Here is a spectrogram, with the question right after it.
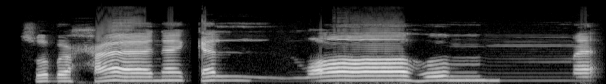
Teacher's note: سبحانک، صبح با پہ کلکلا ہوگا، ہا الف مدہ ہے، ایک الف کے برابر کھینچ کر پڑھیں گے، نہ باقی کسی بھی حرکت والے حرف کو کھینچنا نہیں۔ سبحانک، اور کاف کو اللہ کے لام کے ساتھ ملایا جائے گا۔ سبحانک اللہم، اللہ کے لام کو موٹا پڑھا جائے گا، اس کے اوپر مد اصلی بھی ہے، ایک الف کے برابر کھینچ کر پڑھیں گے۔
